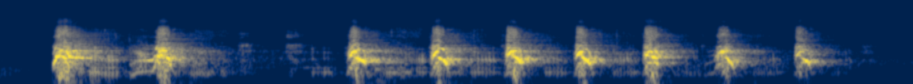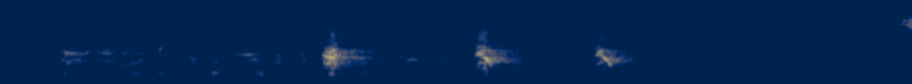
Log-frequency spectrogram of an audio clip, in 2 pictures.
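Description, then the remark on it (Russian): A dog barks loudly in a rapid run of about nine sharp barks, falls quiet with some faint rustling, then gives three more spaced-out barks. “Собаку возьми.”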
